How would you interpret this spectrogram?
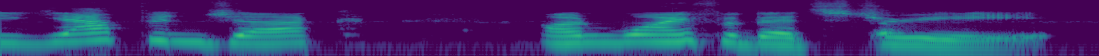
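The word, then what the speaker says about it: Yapıncak: be talking about if i say it correctly yap and jack on wifibed street right did i say it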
